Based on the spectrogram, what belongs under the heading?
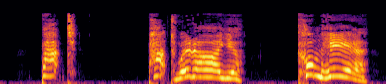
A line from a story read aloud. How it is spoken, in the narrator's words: shouted the rabbit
